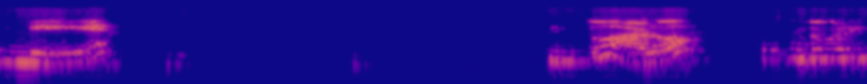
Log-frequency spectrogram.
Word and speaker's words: mais: মেয়ে নর্মালি মেয়ে, মেয়ে উচ্চারণ করে না, মেয়ে, মে মাস এরকম উচ্চারণ।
